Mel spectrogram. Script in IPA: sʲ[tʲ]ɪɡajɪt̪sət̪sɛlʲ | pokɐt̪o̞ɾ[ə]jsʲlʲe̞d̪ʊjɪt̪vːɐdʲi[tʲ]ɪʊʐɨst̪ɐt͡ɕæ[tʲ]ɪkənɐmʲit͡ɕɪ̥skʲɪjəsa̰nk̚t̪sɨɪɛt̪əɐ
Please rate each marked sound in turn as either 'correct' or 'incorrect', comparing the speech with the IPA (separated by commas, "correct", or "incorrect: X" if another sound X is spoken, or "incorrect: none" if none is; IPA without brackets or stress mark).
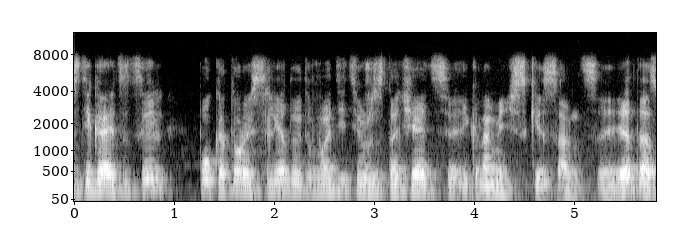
correct, correct, correct, correct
